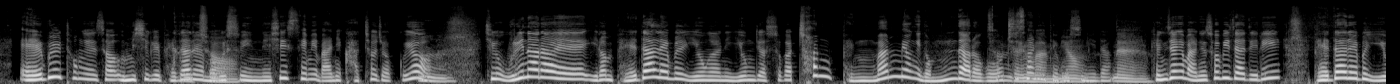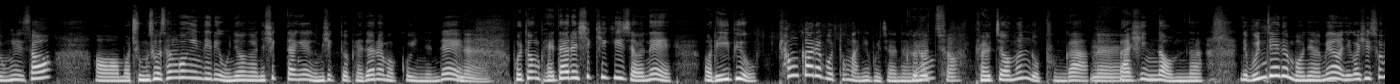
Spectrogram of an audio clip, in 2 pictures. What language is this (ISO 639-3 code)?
kor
